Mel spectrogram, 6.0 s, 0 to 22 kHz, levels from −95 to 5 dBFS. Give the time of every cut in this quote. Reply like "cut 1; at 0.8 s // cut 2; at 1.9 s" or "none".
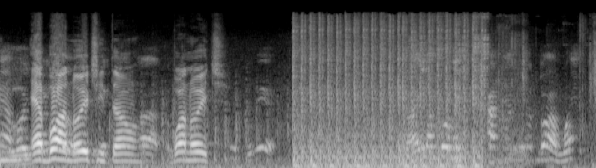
cut 1; at 4.0 s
